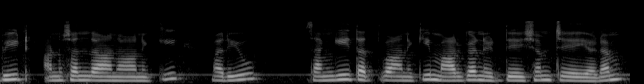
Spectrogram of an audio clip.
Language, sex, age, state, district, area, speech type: Telugu, female, 18-30, Andhra Pradesh, Sri Satya Sai, urban, spontaneous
